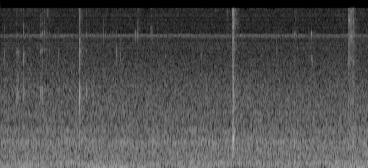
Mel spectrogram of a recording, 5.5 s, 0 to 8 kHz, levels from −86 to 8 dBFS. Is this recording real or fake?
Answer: fake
